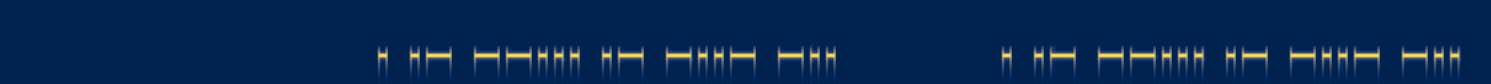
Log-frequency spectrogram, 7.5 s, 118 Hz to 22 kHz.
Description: Morse code, heard as a keyed tone, about 30 wpm, 700 Hz. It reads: EA7AXD EA7AXD
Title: DXCC-100 Call Signs - 6 Characters - Repeated 3x - 30wpm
